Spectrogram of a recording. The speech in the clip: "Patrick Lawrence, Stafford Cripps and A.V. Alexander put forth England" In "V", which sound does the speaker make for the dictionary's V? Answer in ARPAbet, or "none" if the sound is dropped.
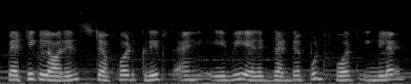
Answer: V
